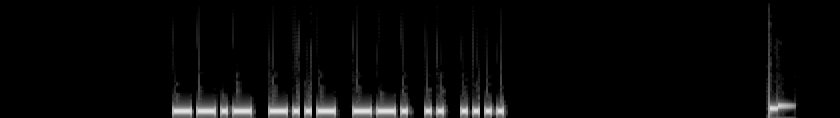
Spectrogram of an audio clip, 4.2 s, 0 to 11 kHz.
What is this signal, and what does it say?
Morse code, heard as a keyed tone, about 38 wpm, 700 Hz. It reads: QXGIH
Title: Code Groups - 5 Letters - 40wpm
